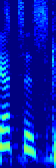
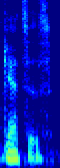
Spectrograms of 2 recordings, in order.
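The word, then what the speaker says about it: Goetze's: Getzes. – Getzes. – Yeah. G-O-E-T-Z-E. Getz. And it has an apostrophe S, so it Getzes. – Is Getzes.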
